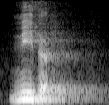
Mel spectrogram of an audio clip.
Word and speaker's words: neither: पर नन नहीं बल्कि नीदर यूज़ करेंगे, ठीक है। इसको नीदर भी प्रोनाउंस करते हैं, नाइदर भी प्रोनाउंस करते हैं, मगर मुझे खुद नीदर प्रोनाउंस करना जो है वो ज़्यादा सूटेबल लगता है।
